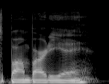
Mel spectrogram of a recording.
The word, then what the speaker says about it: Bombardier: She said it wrong, and you said it wrong. It's Bombardier.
